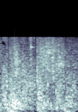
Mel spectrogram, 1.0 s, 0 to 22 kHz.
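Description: A loud, close volley of rifle fire in a reenactment of the 1919 Jallianwala Bagh massacre in Amritsar, a brief dense burst of overlapping shots lasting about a second.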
